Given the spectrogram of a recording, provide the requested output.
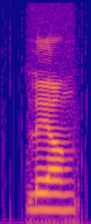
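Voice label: "liang", Chinese, first tone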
